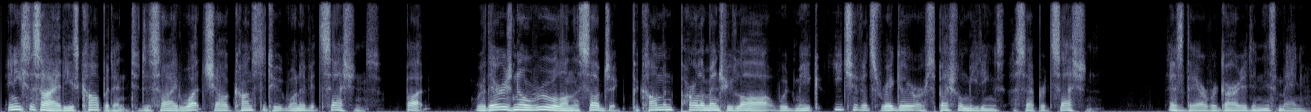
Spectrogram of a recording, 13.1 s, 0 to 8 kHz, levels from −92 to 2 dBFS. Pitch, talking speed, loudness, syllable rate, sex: 135 Hz, 205 wpm, -18 LUFS, 6.7 syllables/s, male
